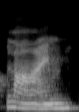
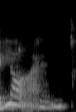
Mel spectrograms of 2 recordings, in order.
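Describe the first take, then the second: First: Lime with a northern vowel twang; Huddersfield lime. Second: Lime said the posh way, much quieter. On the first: Showing his own Huddersfield twang on lime. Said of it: "words that I say that still have a twang". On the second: Showing the posh version of lime for contrast. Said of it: "whereas if I was really posh". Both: Shown as a demonstration.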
